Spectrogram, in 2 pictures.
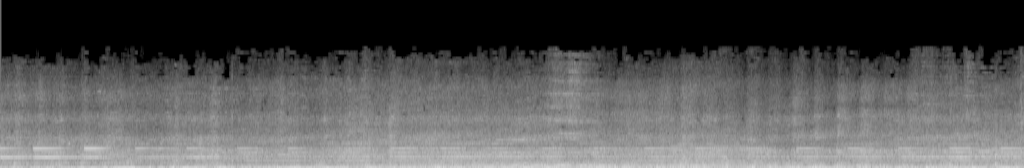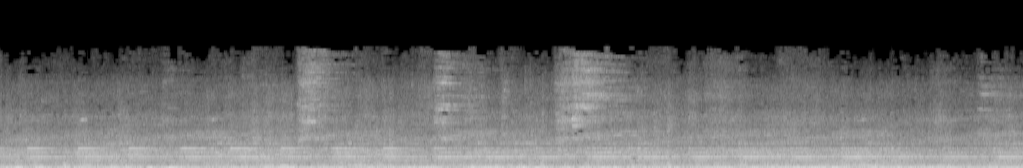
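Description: Long coal train of open-top gondola cars rolling past steadily, wheels clicking over the rail, with a steady high ringing tone running through it.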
